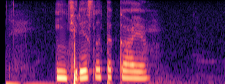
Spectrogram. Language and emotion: Russian, positive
